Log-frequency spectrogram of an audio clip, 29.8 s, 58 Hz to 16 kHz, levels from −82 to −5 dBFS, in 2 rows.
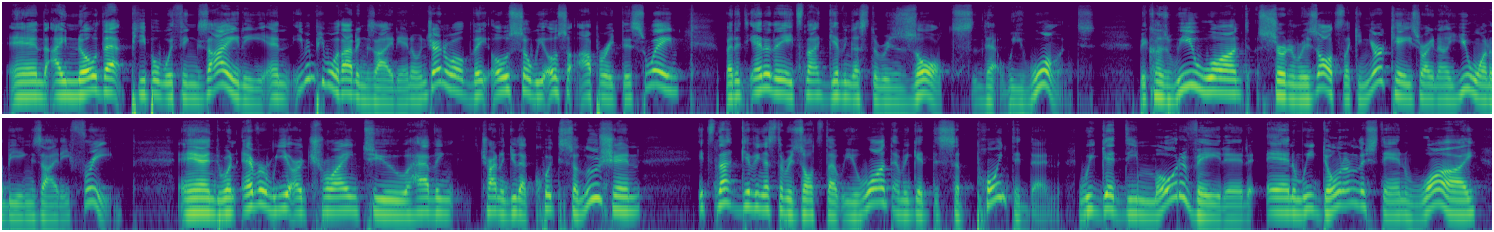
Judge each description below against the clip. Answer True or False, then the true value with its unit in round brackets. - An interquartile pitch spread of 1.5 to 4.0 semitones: False (5.1 semitones)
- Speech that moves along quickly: False (185 wpm)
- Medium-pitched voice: True (145 Hz)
